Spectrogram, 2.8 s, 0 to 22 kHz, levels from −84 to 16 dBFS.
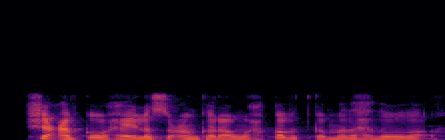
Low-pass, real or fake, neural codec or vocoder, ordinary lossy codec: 7.2 kHz; real; none; none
